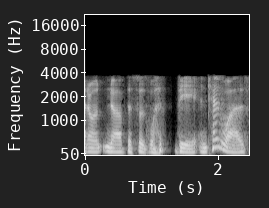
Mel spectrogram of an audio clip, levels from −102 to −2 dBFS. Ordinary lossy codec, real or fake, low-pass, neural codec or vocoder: AAC, 16 kbps; real; 3.6 kHz; none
